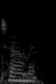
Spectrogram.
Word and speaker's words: Potomac: Potomac.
